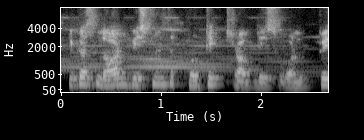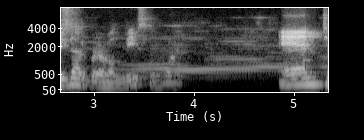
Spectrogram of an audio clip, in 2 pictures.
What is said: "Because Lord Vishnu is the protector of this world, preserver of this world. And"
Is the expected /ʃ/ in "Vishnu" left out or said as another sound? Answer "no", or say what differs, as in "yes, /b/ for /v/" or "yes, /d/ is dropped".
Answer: yes, /s/ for /ʃ/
